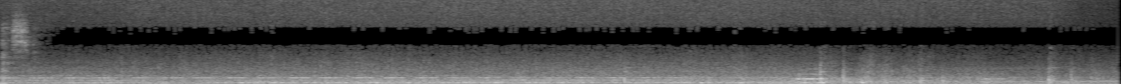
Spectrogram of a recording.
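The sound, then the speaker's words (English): A train rolls steadily along its rails as it moves out of a city into a residential area, a constant rumble with a dense low roar and occasional faint rattles and clacks, growing slightly busier near the end. “it looks like the train is moving from like in a city to like outside of it.”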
